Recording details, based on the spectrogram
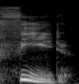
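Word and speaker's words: Theed: name adamson's Nemesis and he's called feed t h e a d I can't pronounce my t h is so it sounds like feed but it's feed feed I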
